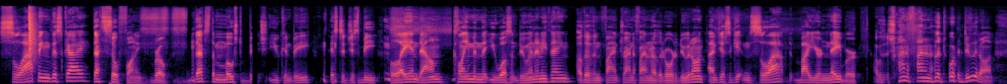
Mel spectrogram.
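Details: Adult male speaker; normal speech.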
